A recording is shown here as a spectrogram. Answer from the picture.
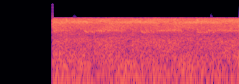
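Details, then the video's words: Nest of chimney swift nestlings brought into a rescue center, producing a loud, unbroken, harsh buzzing chorus that starts abruptly and holds steady. "The most annoying sound ever !"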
